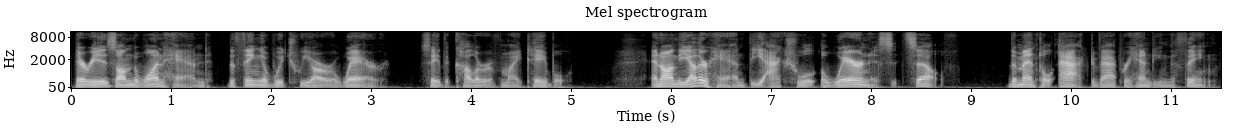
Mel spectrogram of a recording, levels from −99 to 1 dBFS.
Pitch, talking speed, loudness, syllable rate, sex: 90 Hz, 170 wpm, -24 LUFS, 5.5 syllables/s, male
